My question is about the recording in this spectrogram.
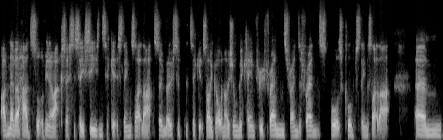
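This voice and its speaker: Young guy from near liverpool, lowish voice, rambly fillers, dead dry sound. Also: level tone, normal speed, husky, dry recording. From England, around Liverpool. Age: young adult. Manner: chatty, self-deprecating, many fillers and restarts. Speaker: football writer guest. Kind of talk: casual interview chat.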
